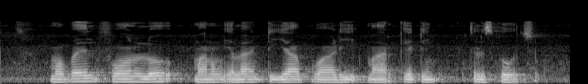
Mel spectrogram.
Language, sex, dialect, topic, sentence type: Telugu, male, Telangana, agriculture, question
